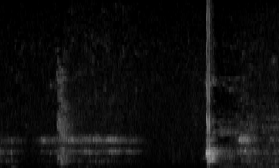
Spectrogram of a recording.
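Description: A faint, thin squeak of two steady high tones held for about a second, made as a person shifts her feet.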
